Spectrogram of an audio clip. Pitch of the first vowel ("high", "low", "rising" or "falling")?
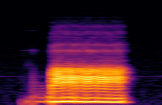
low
